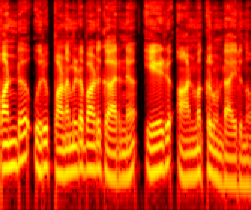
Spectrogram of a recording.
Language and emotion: Malayalam, neutral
